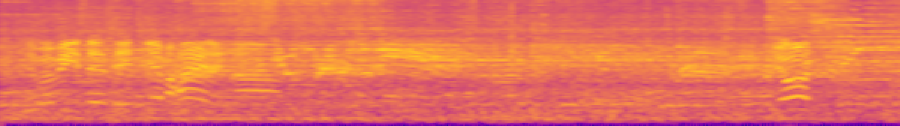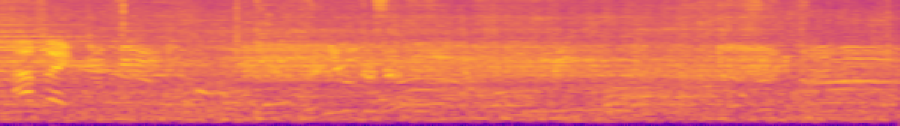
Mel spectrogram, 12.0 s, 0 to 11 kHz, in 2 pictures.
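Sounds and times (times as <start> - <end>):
character voices: 0.0 - 12.0
gaming hall noise: 0.0 - 12.0.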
